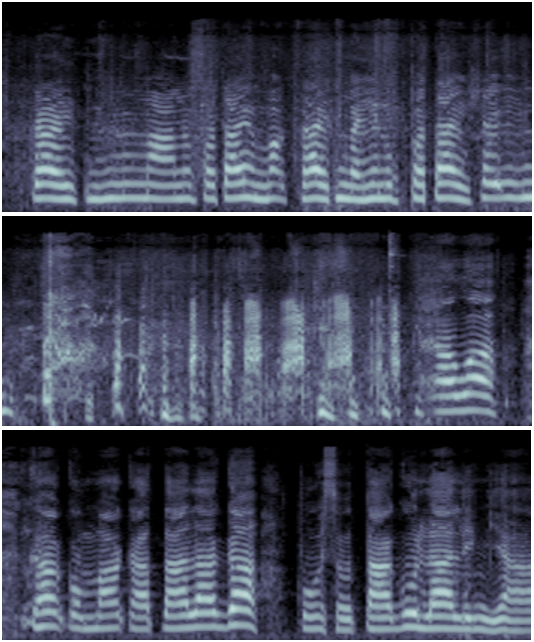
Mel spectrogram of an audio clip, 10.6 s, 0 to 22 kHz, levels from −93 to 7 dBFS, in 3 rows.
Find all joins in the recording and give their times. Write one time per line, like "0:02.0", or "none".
0:06.4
